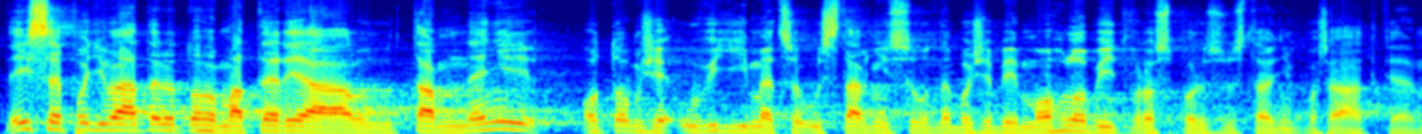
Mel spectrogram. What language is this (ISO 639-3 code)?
ces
